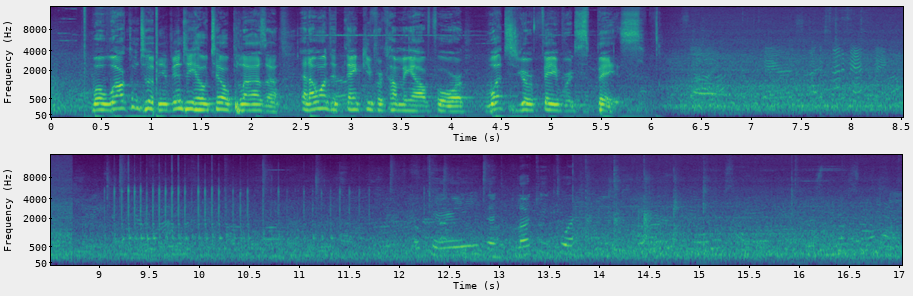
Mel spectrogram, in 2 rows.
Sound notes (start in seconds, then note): 0.0 traffic; 9.1 spinning wheel; 12.7 crowd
